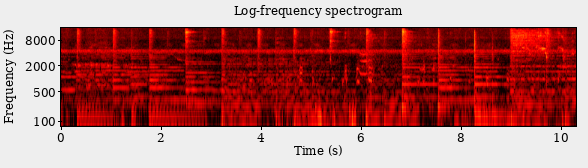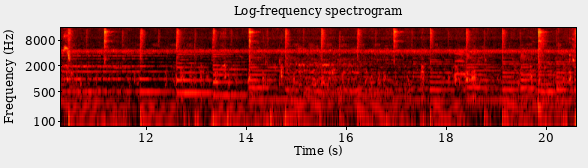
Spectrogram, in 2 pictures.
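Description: Chickens on a rural village farm cluck and chatter busily while being fed in the morning, a flock of around thirty birds making overlapping calls throughout, with occasional faint background sounds.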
